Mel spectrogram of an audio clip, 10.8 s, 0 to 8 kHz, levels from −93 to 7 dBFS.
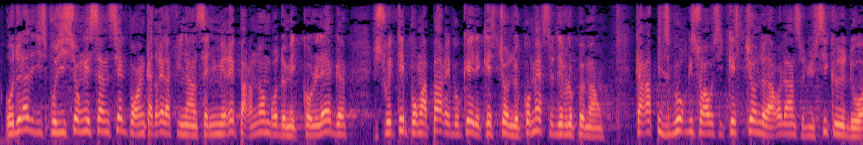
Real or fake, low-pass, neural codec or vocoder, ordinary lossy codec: real; 7.2 kHz; none; none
